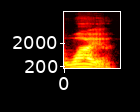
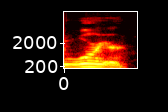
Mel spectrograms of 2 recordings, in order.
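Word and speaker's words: Wayah: A lot of people call it Waya because that's how it's spelled. It's actually warrior.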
